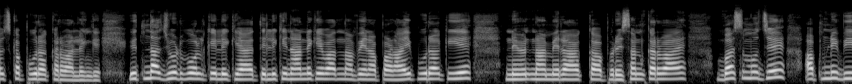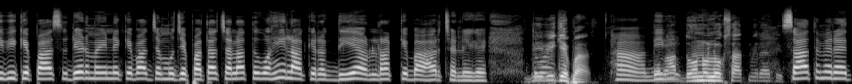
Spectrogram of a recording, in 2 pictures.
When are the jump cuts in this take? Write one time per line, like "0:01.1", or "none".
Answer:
none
